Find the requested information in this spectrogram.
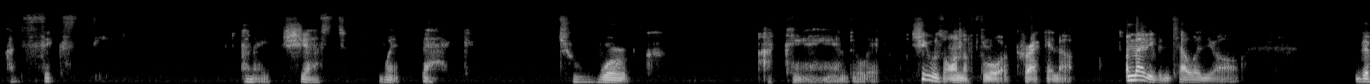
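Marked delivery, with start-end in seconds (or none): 0.1-8.8 retold whisper. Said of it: "I was like".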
